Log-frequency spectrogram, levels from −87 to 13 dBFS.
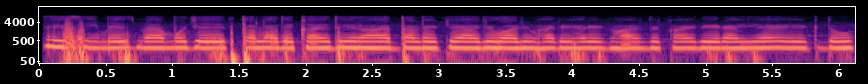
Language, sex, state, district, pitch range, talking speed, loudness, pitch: Hindi, female, Maharashtra, Chandrapur, 225-230 Hz, 205 wpm, -14 LUFS, 225 Hz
